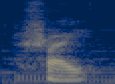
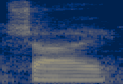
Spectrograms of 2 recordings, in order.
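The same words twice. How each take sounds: First: The first consonant is further back. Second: The first consonant is an English sh. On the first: The speaker calls it right. "farther back in the mouth" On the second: The speaker calls it wrong.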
